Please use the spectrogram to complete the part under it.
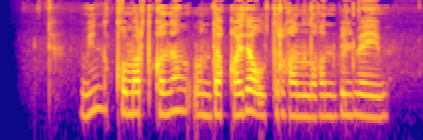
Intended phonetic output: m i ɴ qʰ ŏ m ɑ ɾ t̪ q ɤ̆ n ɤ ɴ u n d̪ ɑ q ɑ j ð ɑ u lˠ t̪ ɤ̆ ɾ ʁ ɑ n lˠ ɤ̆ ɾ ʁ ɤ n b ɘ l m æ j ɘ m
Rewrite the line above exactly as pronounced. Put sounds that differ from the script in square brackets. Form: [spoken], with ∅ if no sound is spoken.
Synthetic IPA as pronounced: m i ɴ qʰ ŏ m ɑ ɾ t̪ q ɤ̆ n ɤ ɴ u n d̪ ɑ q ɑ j ð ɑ u lˠ t̪ ɤ̆ ɾ ʁ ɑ n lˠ ɤ̆ [∅] ʁ ɤ n b ɘ l m æ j ɘ m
